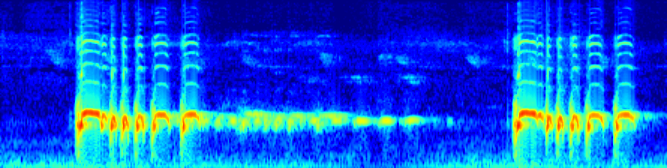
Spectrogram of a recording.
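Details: A local Javan zebra dove (Geopelia striata) singing, cooing twice: a bright opening note, a quick run of clipped coos, then a soft rolling trill that fades out; no other sounds.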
